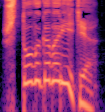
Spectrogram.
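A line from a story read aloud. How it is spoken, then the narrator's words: Exclaiming. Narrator (Russian): воскликнула Марья Гавриловна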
